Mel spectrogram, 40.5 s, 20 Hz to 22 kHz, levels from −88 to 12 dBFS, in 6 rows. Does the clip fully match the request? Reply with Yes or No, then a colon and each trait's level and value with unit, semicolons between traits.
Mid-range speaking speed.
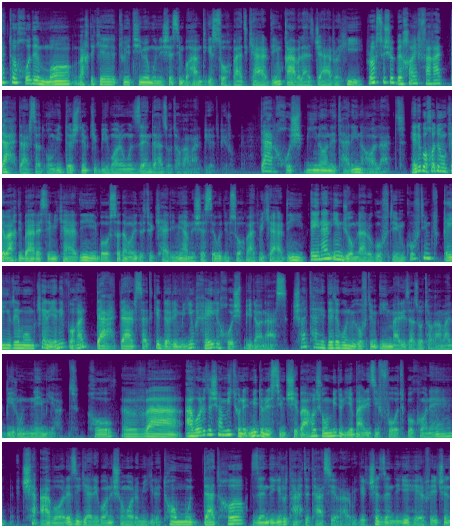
No: fast, 170 wpm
